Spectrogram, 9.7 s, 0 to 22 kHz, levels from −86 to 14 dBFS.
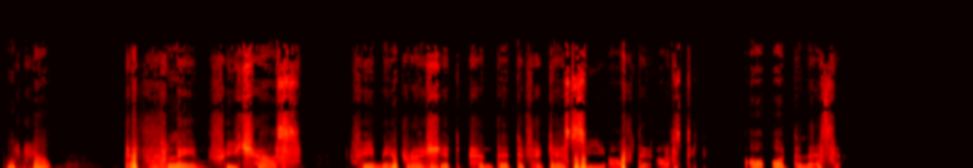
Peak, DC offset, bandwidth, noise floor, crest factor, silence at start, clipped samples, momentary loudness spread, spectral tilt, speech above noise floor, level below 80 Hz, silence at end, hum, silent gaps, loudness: -12 dBFS; under 0.1%; 16.5 kHz; under -90 dBFS; 28 dB; 0.05 s; under 0.1%; 11 LU; -4.5 dB/octave; over 52 dB; -66 dBFS; 1.35 s; none; 7.35-7.39 s; -38 LUFS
